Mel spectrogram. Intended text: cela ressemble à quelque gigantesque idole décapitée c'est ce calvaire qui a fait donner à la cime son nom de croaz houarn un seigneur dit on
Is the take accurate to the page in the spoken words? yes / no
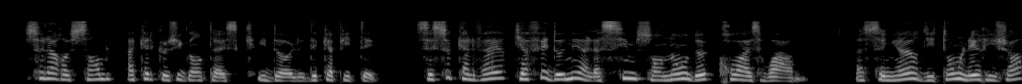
yes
